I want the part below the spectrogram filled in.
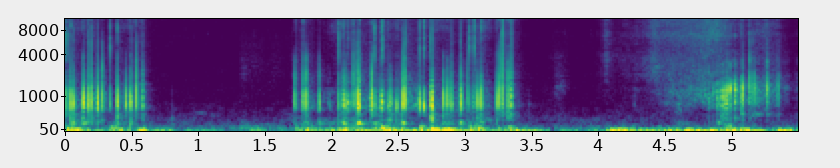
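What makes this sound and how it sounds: A round, flat, green ribbed silicone coaster resting on a table is tapped and scratched with long nails. Quick bursts of soft tapping and scratchy rustling come in bunches, with a dull low thud under them and short quieter gaps in between.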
